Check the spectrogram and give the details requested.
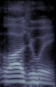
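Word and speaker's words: Lajoie: LaJouie.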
